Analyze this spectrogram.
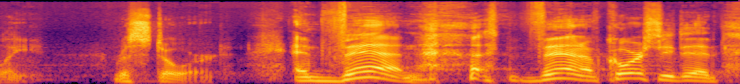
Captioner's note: chuckles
